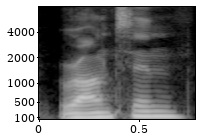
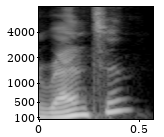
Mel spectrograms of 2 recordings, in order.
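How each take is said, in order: First: The first vowel sounds like 'Ron'. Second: The first vowel sounds like 'ran'. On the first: The speaker calls it right. "That says John Ronson" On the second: The speaker calls it wrong. "I probably said that wrong"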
